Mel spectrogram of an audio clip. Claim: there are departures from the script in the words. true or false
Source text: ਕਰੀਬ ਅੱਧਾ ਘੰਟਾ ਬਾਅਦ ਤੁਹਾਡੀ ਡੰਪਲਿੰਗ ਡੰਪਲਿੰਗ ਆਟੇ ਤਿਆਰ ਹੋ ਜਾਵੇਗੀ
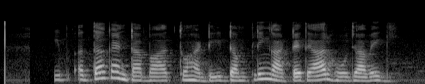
true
